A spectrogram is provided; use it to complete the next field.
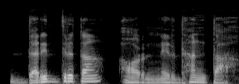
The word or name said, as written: दरिद्रता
